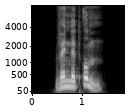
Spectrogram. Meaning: inflection of umwenden: 1. second-person plural present 2. third-person singular present 3. plural imperative
- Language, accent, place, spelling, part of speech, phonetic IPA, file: German, Germany, Berlin, wendet um, verb, [ˌvɛndət ˈʊm], De-wendet um.ogg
